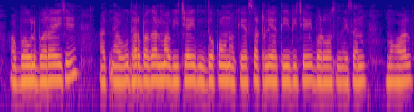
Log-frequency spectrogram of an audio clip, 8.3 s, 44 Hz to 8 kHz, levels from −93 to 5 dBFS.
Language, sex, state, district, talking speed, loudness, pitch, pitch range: Angika, female, Bihar, Bhagalpur, 135 wpm, -27 LUFS, 190 Hz, 185-195 Hz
